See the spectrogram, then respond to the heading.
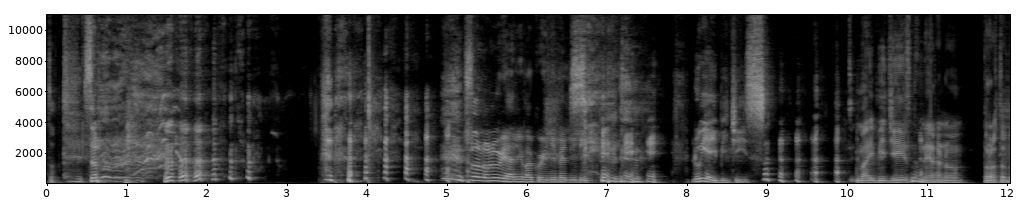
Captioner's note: laughters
